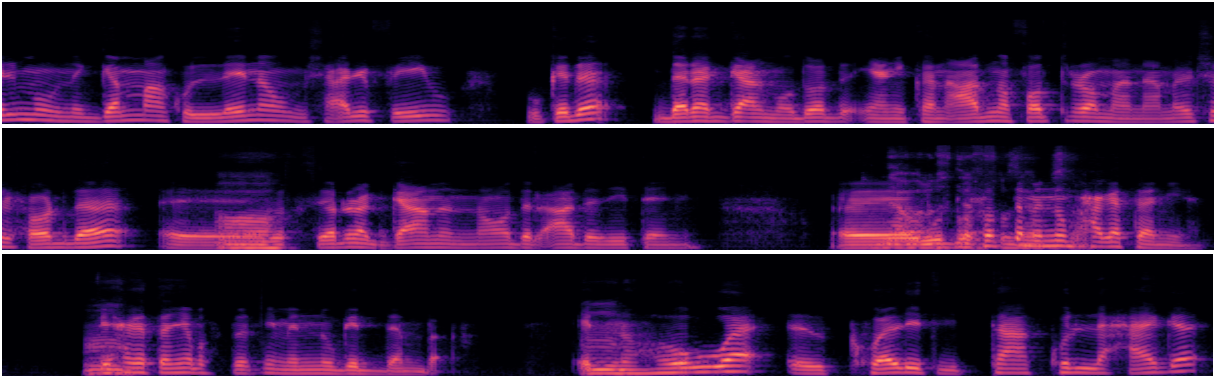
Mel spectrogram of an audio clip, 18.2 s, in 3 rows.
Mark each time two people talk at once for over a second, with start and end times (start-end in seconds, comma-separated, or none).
10.4-11.7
